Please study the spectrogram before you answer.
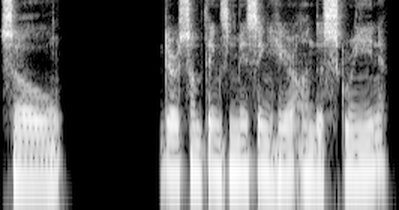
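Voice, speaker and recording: A man streaming live, chatting casually and muttering to himself as he fiddles with his streaming software. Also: medium pitch, steady tone, takes it slowly. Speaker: beatbox streamer.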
